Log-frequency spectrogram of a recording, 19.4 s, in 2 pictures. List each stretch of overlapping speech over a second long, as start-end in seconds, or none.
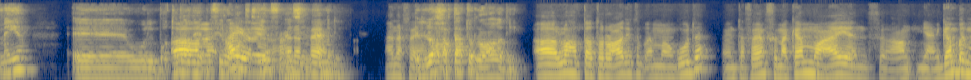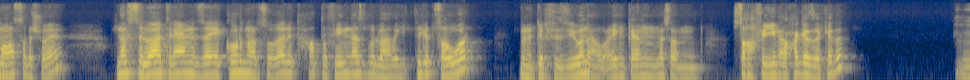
1.7-3.4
